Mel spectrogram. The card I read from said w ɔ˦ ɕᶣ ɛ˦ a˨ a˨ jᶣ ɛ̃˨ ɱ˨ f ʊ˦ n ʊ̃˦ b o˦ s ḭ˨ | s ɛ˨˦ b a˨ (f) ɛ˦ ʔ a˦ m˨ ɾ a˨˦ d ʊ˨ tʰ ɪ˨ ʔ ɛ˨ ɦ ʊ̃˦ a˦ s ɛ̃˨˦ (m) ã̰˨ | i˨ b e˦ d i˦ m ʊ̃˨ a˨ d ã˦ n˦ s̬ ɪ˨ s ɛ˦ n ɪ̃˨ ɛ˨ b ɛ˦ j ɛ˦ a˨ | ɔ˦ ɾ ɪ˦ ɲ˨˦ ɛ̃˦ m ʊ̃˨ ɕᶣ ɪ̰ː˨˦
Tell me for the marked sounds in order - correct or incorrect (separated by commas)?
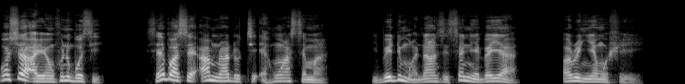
incorrect, correct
